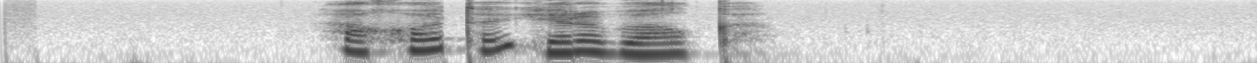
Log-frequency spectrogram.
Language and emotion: Russian, neutral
